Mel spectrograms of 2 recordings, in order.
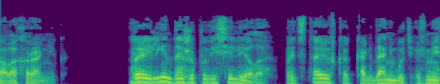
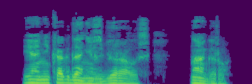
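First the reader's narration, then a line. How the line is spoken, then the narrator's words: Quiet. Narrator (Russian): тихо сказала Рейлин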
